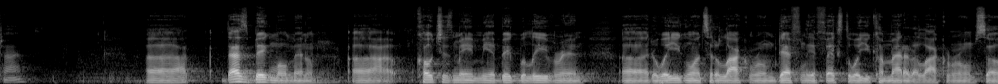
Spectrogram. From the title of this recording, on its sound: Press Conferences & Post-Game Interviews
